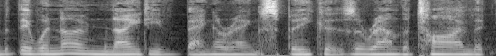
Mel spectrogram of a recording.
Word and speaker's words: Bangerang: So people will get confused up this way with bangarang or pangarang. But when you pronounce it traditionally it's bangarang. So if you go bangarang bangarang it sounds like a b or a p.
